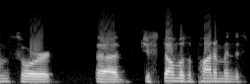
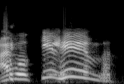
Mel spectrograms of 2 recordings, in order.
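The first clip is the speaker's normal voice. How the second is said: slow, high henchman threat; Knick-Knack; 7 semitones higher, slower than usual. Acted. Little henchman vowing to kill the spy, slow mock menace. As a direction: draw out a put-on accented threat. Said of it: "as the role of Knick-Knack".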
